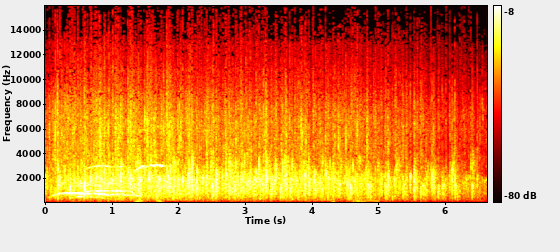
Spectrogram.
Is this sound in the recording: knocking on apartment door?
no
